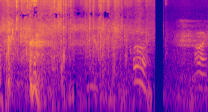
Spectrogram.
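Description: Branches rustle and twigs snap as a man climbs through a tree.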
